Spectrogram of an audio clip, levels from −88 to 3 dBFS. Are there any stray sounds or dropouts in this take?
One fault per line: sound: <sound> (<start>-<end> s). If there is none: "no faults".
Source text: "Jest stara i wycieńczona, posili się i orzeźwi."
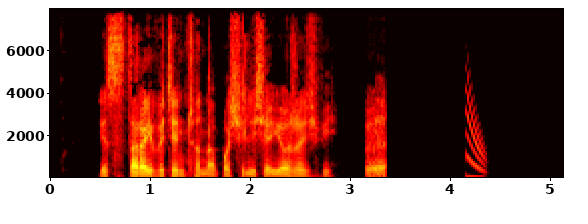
sound: laugh (3.1-3.3 s)
sound: chirp (4.1-4.4 s)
